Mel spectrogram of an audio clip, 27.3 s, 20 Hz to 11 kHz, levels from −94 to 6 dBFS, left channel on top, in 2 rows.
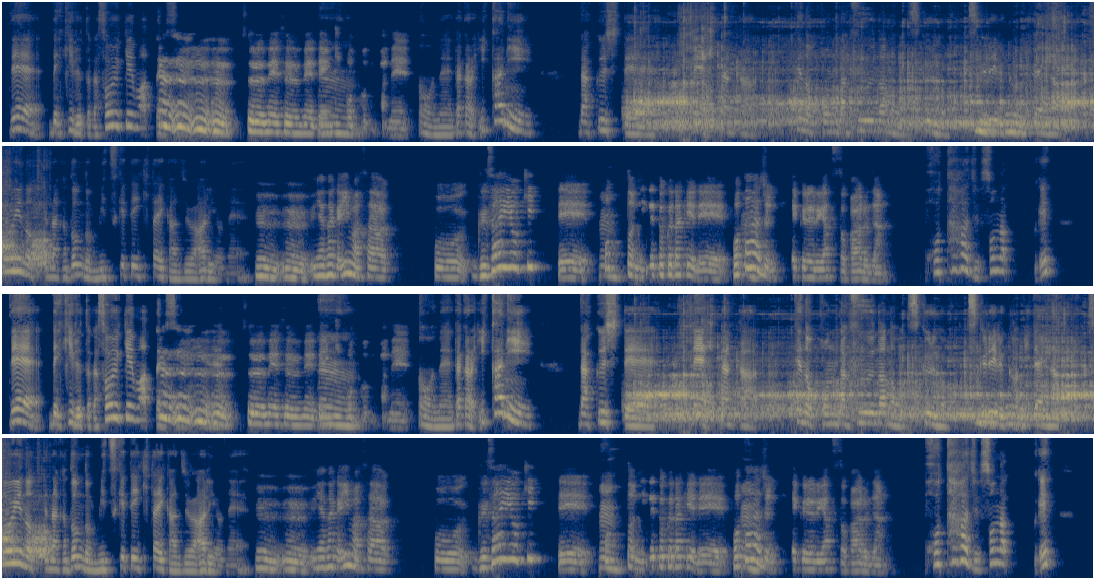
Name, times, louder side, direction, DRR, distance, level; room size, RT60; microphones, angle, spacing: voice 1, 0.1-2.0 2.5-2.7 3.9-4.5 5.2-6.6 7.2-8.2 8.6-9.5 9.9-16.7 21.1-21.4 22.9-23.1 25.2-26.3 26.6-26.8, right 7 dB, 70° right, 0.3 m, -35 dB
voice 2, 1.9-5.1 12.2-12.8 16.8-18.5 19.1-24.7, left 2 dB, 30° left, 0.5 m, -34 dB
sound 1, 7.7-14.3, right 3 dB, ahead, 0.9 m, -32 dB
4.0 x 2.1 x 3.2 m
head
